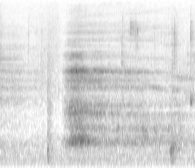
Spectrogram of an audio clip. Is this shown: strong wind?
no

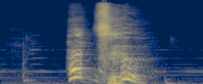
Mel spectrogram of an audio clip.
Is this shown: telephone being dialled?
no

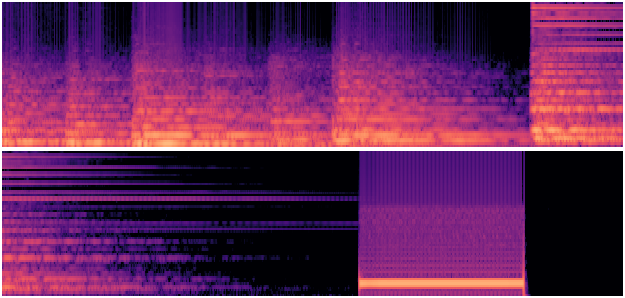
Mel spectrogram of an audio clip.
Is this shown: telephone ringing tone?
yes

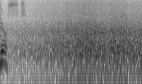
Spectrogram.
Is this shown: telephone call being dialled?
no

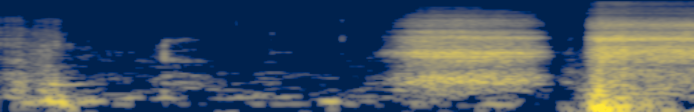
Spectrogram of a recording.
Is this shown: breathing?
yes

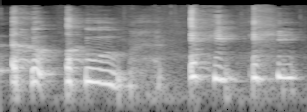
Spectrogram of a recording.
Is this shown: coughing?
yes

